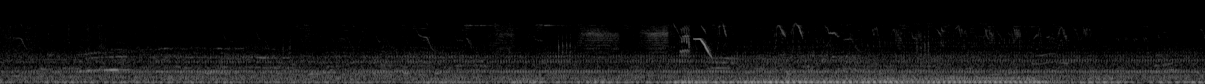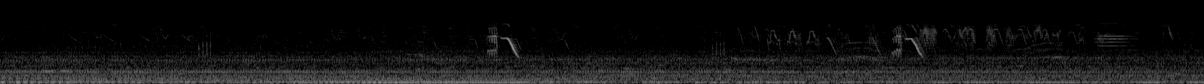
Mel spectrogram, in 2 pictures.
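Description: Birds calling: three sharp chirps that fall quickly in pitch, spaced well apart, over a steady low hum and faint outdoor background noise.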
